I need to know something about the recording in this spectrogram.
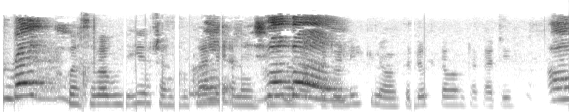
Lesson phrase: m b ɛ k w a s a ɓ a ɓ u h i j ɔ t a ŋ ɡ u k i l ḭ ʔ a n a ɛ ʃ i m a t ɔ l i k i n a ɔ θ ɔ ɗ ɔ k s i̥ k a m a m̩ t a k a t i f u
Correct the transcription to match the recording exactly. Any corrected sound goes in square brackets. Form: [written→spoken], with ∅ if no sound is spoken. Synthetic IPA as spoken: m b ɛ k w a s a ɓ a ɓ u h i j ɔ t a ŋ ɡ u k [i→a] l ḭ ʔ a n a ɛ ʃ i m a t ɔ l i k i n a ɔ θ ɔ ɗ ɔ k s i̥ k a m a m̩ t a k a t i f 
